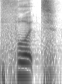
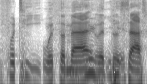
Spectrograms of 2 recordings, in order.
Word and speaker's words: Foote: Like, why is there an E at the end of foot? And why is it pronounced only foot, not footy?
